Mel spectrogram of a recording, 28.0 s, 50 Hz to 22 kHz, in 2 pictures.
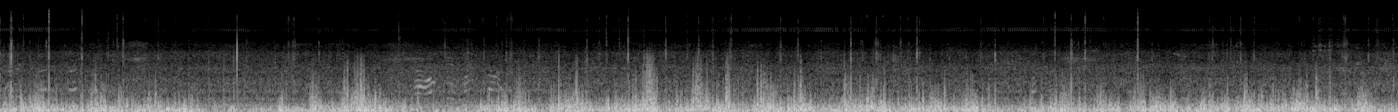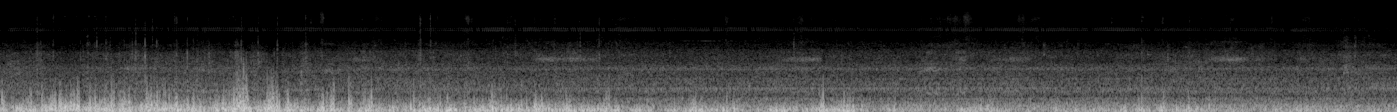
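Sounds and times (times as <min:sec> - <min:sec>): diesel engine low rumble: 0:00.0 - 0:27.9
wind buffeting microphone: 0:00.0 - 0:27.9.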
